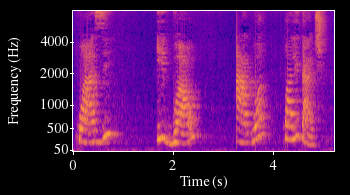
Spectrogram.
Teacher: o sentido de uma consoante por isso que teremos um ditongo Esse i e esse U não terão aí então o valor de vogal eles não terão tonicidade ali na pronúncia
